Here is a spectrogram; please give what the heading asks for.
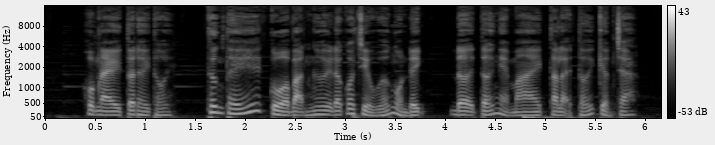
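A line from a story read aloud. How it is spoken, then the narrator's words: Soft young woman. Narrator (Vietnamese): thiếu nữ Đột Quyết đột nhiên khẽ nói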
